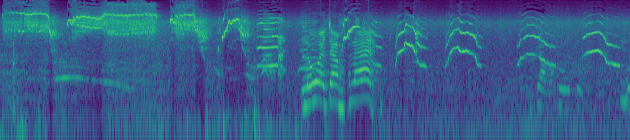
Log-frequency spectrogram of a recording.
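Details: Dewdew, a baby monkey, crying and calling for its busy mother: after a few seconds of harsh hissing noise, high arched squealing cries repeat about once a second, each rising then dropping in pitch.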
